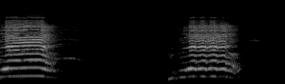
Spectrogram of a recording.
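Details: Young goat kid giving two loud, harmonically rich bleats, each about three quarters of a second long, separated by a second of silence.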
